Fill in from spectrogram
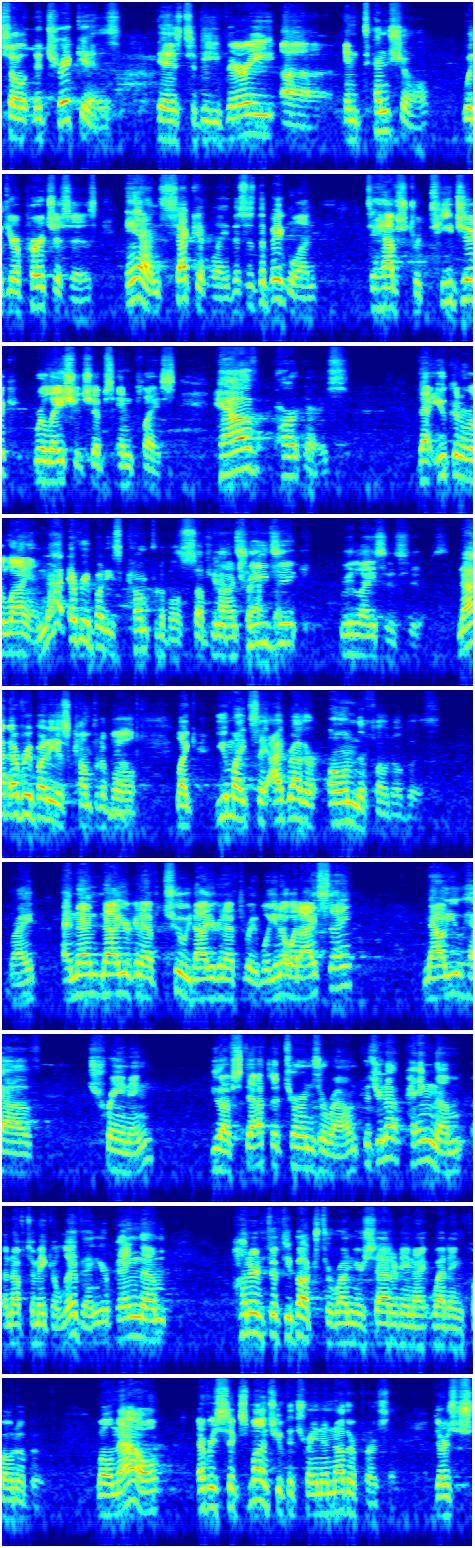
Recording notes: Live at Marquee Show 2023.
